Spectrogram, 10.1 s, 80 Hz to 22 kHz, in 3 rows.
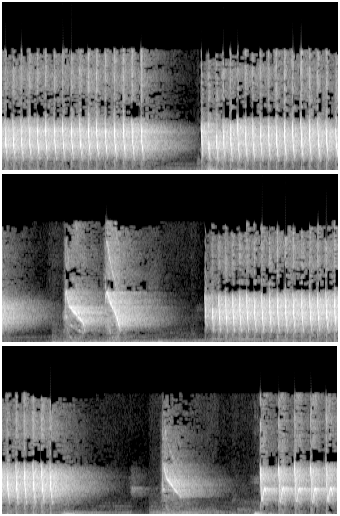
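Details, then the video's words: Cililin and ciblek (Bar-winged Prinia) master recording for training caged songbirds: long bursts of rapid, high, buzzy chirping trills broken by short gaps and a few sharp descending whistles. "CILILIN VS CIBLEK AK47"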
